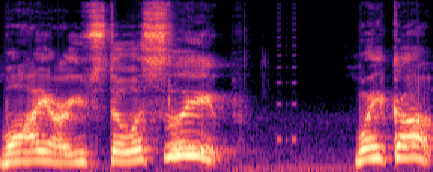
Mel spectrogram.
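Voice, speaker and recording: A man shouts loudly in a put-on character voice. His pitch is high. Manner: shouting.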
